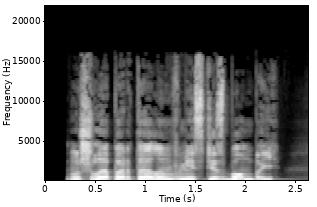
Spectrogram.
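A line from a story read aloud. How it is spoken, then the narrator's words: Gruff mutter. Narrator (Russian): буркнул император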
